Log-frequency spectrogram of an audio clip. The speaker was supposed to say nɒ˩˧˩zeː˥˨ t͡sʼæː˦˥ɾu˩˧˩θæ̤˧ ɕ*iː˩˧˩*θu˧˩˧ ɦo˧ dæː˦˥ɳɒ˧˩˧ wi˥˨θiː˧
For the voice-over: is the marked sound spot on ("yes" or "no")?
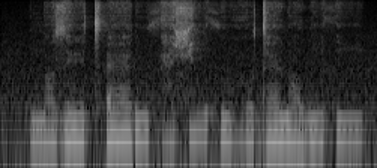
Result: no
